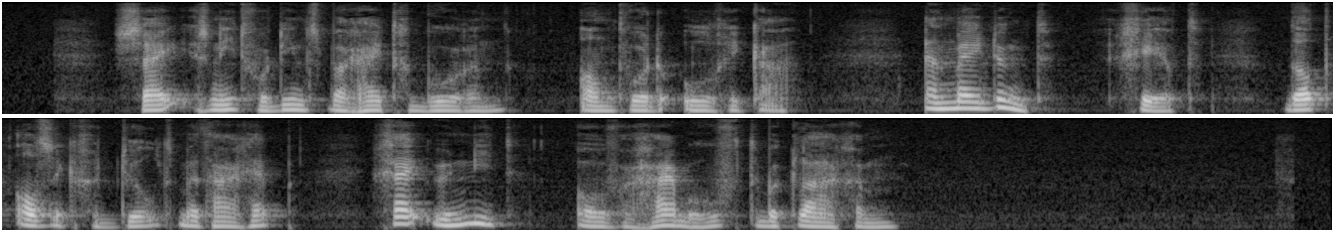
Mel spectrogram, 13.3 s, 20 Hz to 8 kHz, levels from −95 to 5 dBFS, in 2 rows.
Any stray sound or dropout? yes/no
no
